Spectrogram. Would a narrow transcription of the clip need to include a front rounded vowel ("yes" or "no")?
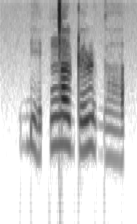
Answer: yes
